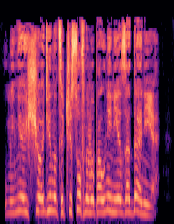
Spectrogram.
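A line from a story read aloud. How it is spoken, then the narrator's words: Hoarse rasp. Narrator (Russian): прохрипел я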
